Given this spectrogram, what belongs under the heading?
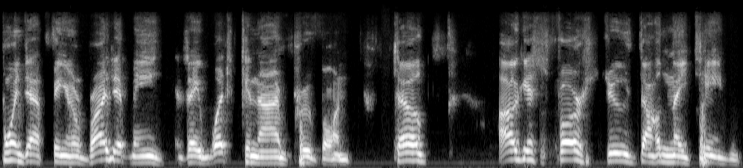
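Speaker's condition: Stroke; voice affected

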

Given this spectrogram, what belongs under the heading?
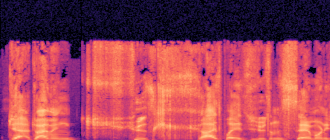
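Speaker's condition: Stuttering; uses stutter in stand-up; prolonged sounds

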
